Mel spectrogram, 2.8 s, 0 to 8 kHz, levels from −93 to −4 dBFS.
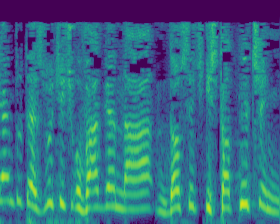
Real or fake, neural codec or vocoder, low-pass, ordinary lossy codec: real; none; 7.2 kHz; MP3, 24 kbps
